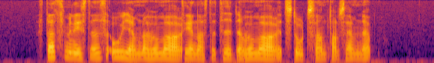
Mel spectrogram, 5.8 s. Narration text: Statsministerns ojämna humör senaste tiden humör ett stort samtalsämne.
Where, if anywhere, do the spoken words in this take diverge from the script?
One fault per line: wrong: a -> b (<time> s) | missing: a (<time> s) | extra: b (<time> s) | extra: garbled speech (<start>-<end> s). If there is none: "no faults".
no faults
